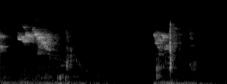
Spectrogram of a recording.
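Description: Small birds chirping: three short, high-pitched chirps, one at the start, one just after, and one about a second and a half in.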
